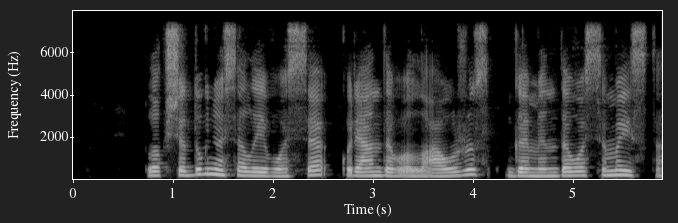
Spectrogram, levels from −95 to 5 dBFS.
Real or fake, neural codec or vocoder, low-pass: real; none; 7.2 kHz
